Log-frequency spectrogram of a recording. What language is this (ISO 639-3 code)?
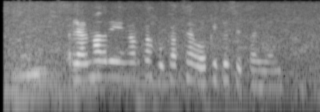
eus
